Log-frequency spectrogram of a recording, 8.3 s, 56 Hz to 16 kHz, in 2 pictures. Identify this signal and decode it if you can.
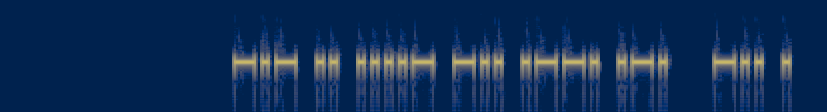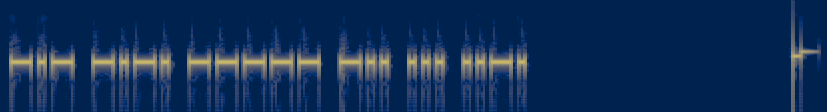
Morse code, heard as a keyed tone, about 36 wpm, 700 Hz. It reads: KI4DPR DE KC0DSF
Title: USA Callsign DE Callsign 35wpm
